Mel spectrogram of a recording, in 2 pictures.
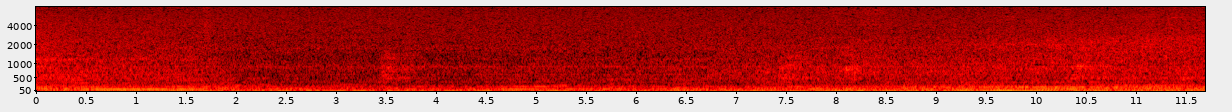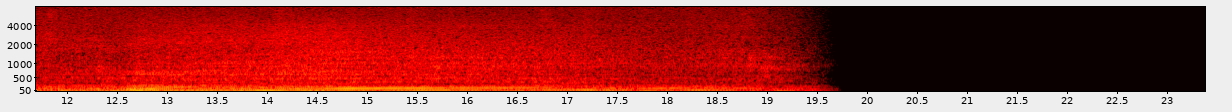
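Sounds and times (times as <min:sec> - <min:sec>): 
urban trucks passing at night, exterior: 0:00.0 - 0:03.6, 0:04.7 - 0:19.6.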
